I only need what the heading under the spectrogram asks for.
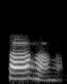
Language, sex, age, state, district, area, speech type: Marathi, female, 18-30, Maharashtra, Nanded, rural, conversation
